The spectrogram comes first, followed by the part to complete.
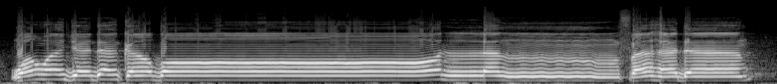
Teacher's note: ada tanda bendera bertemu dengan tasydid panjang 6 harokat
